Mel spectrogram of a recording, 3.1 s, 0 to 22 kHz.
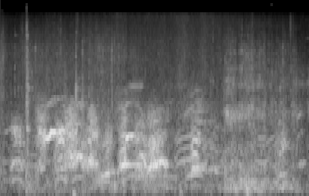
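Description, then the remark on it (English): A team of 13 sled dogs barks and yips excitedly in a continuous, overlapping chorus, loud, with high-pitched whines mixed among the barks, as the defending champion's team pulls out of an Iditarod checkpoint a couple of minutes before 8 p.m. on a Wednesday night. “defending champ Your Life Seth Olson pulled out a couple minutes before 8 p.m. Wednesday night with 13 dogs.”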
